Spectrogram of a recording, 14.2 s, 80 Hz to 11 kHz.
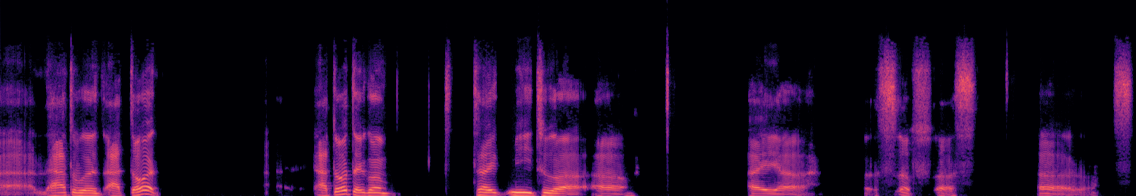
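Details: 67-year-old man with post-stroke aphasia for 9 years after two strokes (2015, 2016): he could not talk at first, needed 3 weeks to say a name and had speech therapy; repeats 'a, a' while word-searching; aphasia (word-finding difficulty).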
